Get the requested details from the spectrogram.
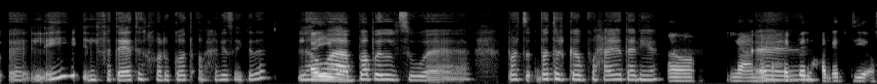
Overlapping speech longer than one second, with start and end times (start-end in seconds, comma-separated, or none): none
